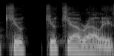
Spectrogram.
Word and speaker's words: Chiuchiarelli: So everybody knows it's not Q. It's not spelled with a Q. It's like Chiuchia. So Chiuchiarelli. So that's the way it's pronounced.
